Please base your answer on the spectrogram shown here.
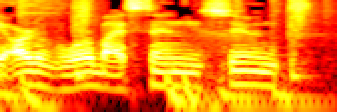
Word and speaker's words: Tzu: Did you ever read The Art of War by Sun Tzu? I can't pronounce the last name. It's Tzu.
